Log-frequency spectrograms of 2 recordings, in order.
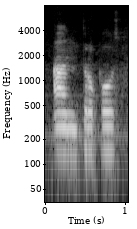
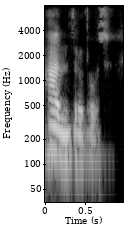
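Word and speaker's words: ἄνθρωπος: colocar el acento en una de las tres últimas sílabas. Colocamos la palabra antropos. Entonces, si la voy a dividir en sílabas, sería antropos. El acento en esta palabra ya lo conocemos porque conocemos en el vocabulario la palabra. El acento principal es este, o sea que la fuerza intentaría hacerla acá.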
